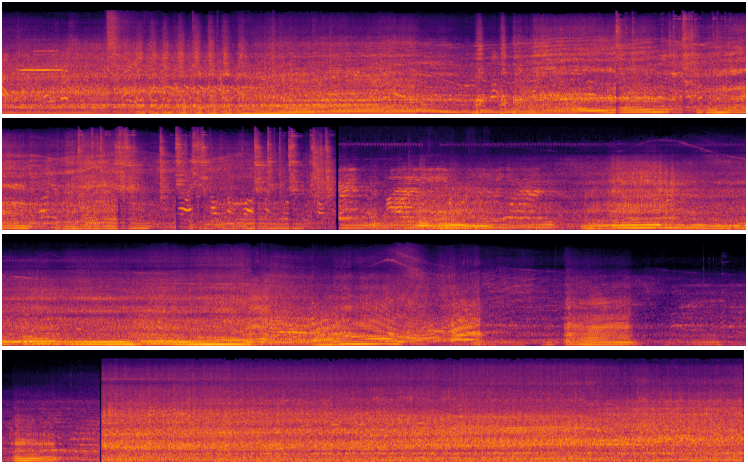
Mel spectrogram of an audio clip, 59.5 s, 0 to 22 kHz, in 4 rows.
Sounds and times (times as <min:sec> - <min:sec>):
Truck: 0:00.0 - 0:59.4
Speech: 0:06.6 - 0:08.2, 0:09.6 - 0:10.2, 0:15.6 - 0:16.2, 0:18.3 - 0:26.0, 0:43.1 - 0:44.8.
